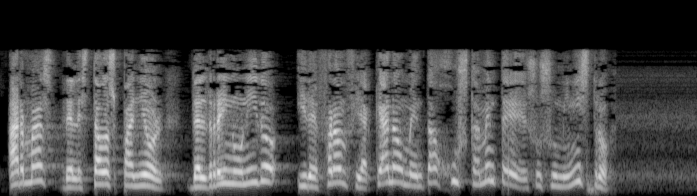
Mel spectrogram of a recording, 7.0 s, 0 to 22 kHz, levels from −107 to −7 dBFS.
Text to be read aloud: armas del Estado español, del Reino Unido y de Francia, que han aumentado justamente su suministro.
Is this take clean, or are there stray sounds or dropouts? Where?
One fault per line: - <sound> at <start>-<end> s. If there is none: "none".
none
